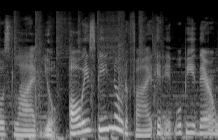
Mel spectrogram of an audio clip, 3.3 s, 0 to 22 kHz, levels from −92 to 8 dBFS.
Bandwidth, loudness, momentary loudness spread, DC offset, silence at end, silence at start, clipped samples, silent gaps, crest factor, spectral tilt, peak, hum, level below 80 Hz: 15 kHz; -23 LUFS; 6 LU; under 0.1%; 0 s; 0 s; under 0.1%; none; 16 dB; -6.5 dB/octave; -8 dBFS; none; -42 dBFS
